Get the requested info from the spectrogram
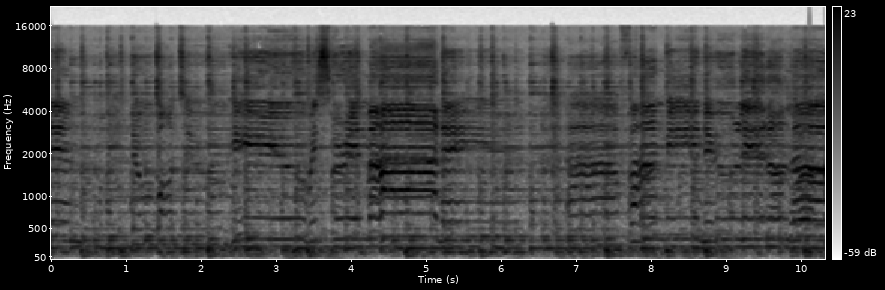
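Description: Live bluegrass band music: a woman singing held, wavering notes over fingerpicked banjo and other plucked strings.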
